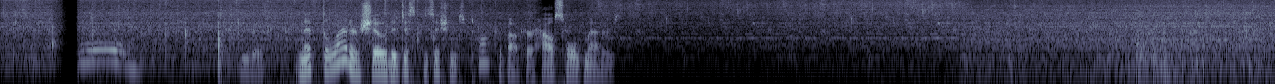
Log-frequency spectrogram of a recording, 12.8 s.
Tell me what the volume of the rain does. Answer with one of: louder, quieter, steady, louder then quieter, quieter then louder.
quieter then louder.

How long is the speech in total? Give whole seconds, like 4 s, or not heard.
4 s.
